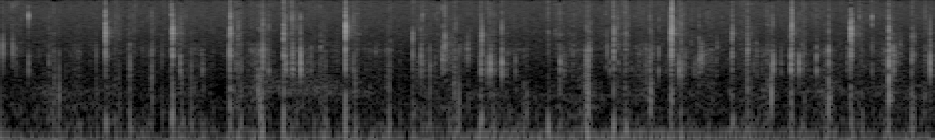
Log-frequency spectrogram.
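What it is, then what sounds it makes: Glycerin soap bar scratched and tapped. Long nails scratch and tap the face and edges of a solid green glycerin soap bar held in the hand. The result is a fast, continuous run of short, dry clicks and scratchy crackles with sharp, bright tops. A steady low rumble sits underneath.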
